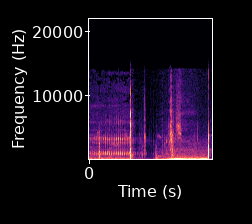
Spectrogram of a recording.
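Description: A brief buzzing sound, then a sharp pop of a softball landing in a fielder's glove about a second in, followed by a couple of lighter knocks.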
